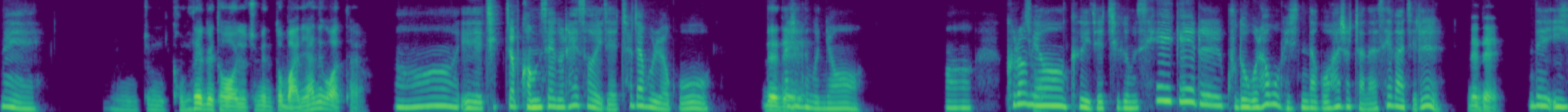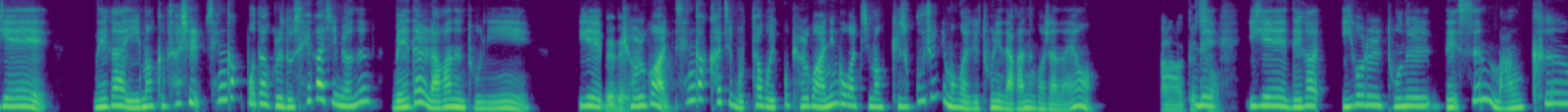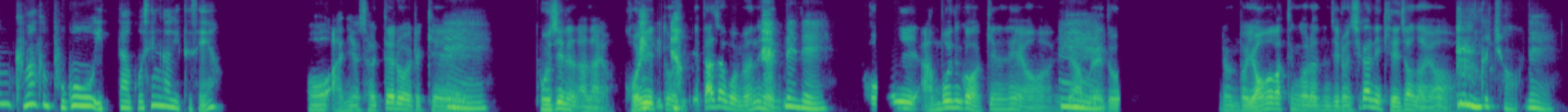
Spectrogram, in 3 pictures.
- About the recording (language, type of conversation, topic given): Korean, podcast, 요즘 스트리밍 서비스 덕분에 달라진 점은 무엇인가요?
- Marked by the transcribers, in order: other background noise; laughing while speaking: "네. 그쵸"; throat clearing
